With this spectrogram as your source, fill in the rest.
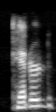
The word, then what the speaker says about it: Pittard: I love the name 2FunGuys because you do have a partner, Todd Pittard. Is that how you pronounce his name, Pittard?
